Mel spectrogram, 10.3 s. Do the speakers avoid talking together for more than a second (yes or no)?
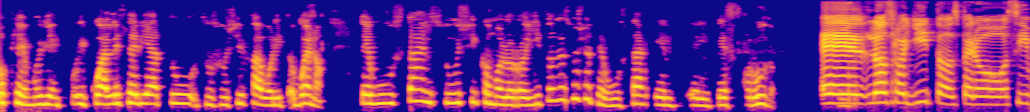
yes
